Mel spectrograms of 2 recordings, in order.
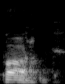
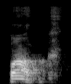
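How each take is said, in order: First: The word is said with an R sound. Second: The word is said without an R sound. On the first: The speaker calls it wrong. "It's not park" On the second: The speaker calls it right. "the R is silent. You don't say the letter R"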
